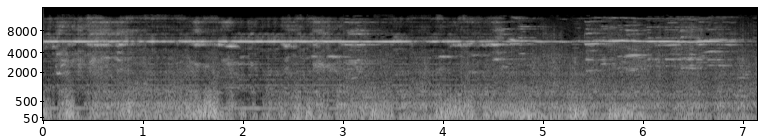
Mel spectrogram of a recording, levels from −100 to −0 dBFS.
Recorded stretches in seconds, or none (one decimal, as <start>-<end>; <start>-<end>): 3.0-3.5; 4.6-7.1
